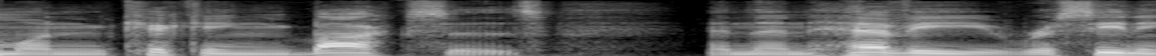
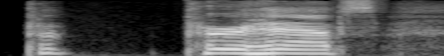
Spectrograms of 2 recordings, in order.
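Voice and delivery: high, stuttering perhaps; nervous stutter; 13 semitones higher, 4 dB louder than usual. Acted. Poldo stuttering in fear.

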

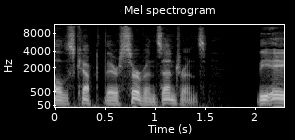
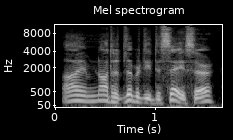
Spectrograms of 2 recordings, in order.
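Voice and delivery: polite aide; 7 semitones higher than usual. Acted. The aide answers Gorm.

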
